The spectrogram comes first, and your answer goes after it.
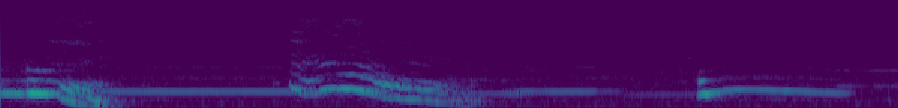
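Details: Sashka, a black female Cocker Spaniel that howls along to wind instruments, especially the clarinet; wavering, sliding howls that swoop down then rise, with a steady instrument-like tone sustained underneath, indoors.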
